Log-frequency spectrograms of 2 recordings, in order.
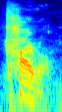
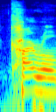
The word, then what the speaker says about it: chiral: to be chiral uh it's a ch but it's pronounced like a hard c chiral chiral means handedness hand or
